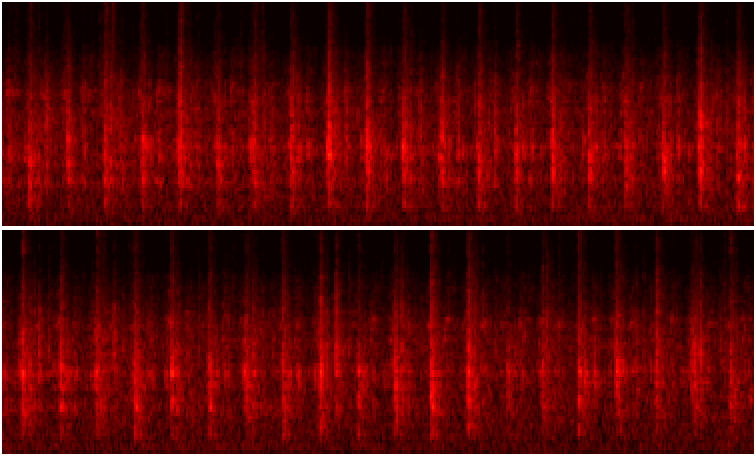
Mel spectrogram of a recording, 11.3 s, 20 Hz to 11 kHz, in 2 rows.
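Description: Aldebaran NAO V4 humanoid robot walking on carpet: a rapid, regular run of small clicks and taps from its feet and joint servos, with a faint steady whine underneath in the second half.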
